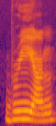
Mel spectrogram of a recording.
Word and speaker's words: Brienne: winner earlier this month Brian pronounced Brienne so Brienne a 19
